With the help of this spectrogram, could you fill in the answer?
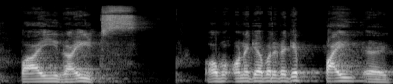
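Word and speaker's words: pyrites: পাইরাইট। এটার উচ্চারণটা হচ্ছে পাইরাইটস।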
